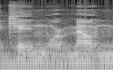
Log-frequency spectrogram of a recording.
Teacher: pronouncing words like kitten with a glottal stop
